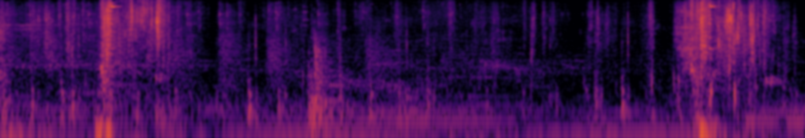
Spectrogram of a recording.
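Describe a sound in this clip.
A knife strikes with a heavy thud.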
